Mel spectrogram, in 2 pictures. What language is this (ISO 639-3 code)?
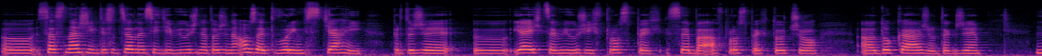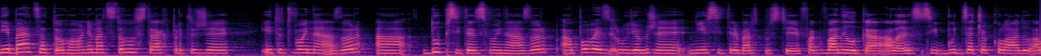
slk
